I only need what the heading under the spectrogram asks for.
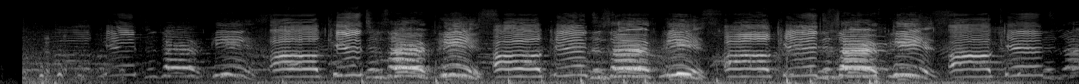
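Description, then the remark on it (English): A crowd at an outdoor rally demanding a ceasefire for Palestine chants and shouts together in loud, rhythmic bursts, many voices rising and falling in unison with steady energy throughout; rain may be heard. “Next, you'll listen to some sounds and voices from the event.”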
